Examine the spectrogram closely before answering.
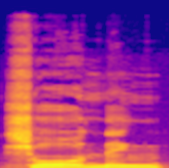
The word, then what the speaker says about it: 少年: With this combination, we say 少年.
